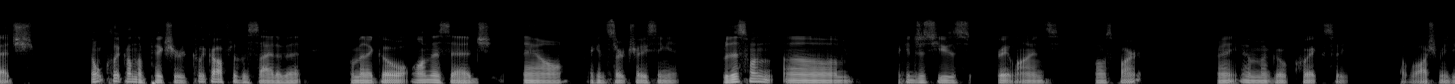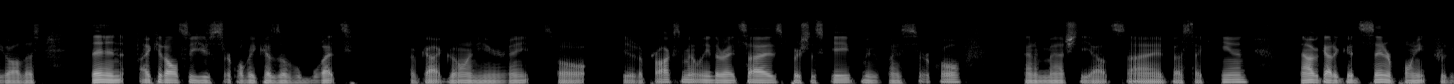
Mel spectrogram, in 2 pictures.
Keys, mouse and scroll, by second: 0.4 click, 3.5 click, 5.0 click, 6.3 middle click, 8.2 l, 9.5 click, 11.8 click, 13.0 click, 14.4 click, 14.9 Escape, 15.8 c, 17.3 click, 21.0 click, 21.6 Escape, 22.9 click, 27.4 c, 28.1 click.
